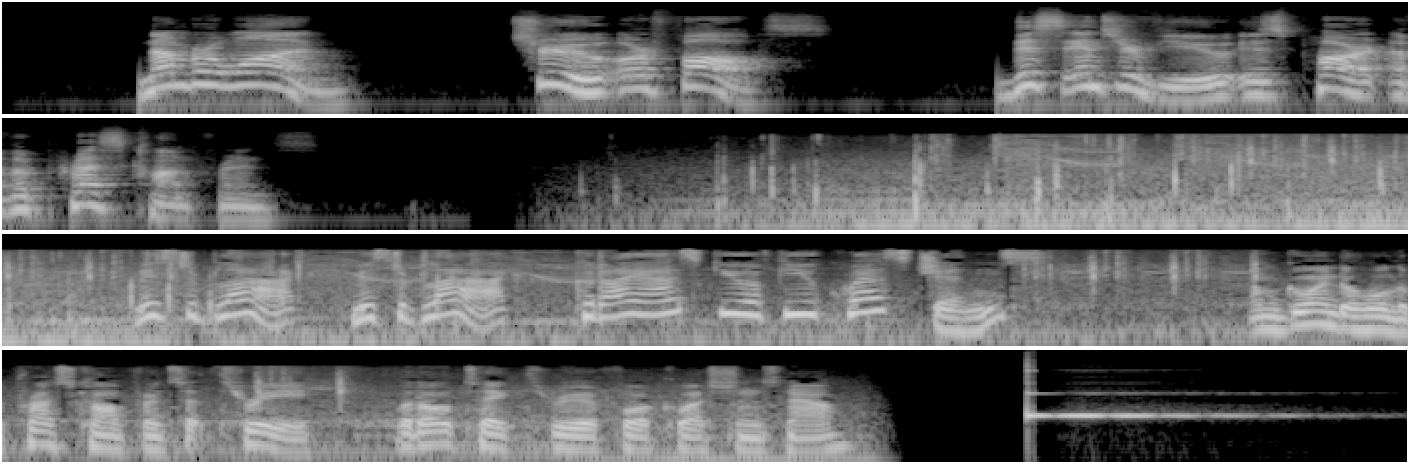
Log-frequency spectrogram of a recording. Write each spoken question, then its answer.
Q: True or false? This interview is part of a press conference.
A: The answer is false.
